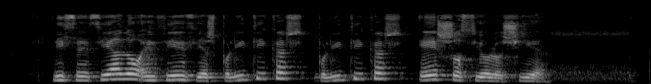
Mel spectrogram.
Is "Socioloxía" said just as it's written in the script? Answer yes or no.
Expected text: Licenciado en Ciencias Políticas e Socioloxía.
yes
